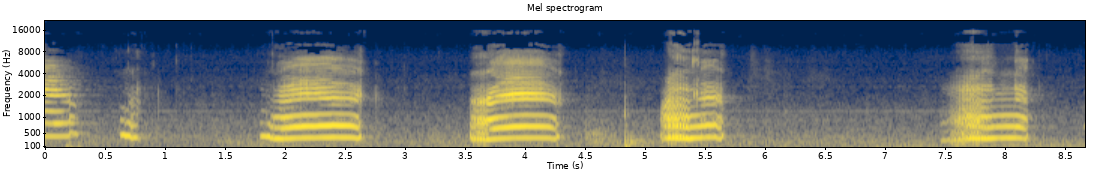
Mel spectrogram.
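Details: Talkative pet cat in a diaper giving a run of four clear, nasal meows plus a short chirp at the start. Each is held for under a second and separated by pauses of about one to two seconds.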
